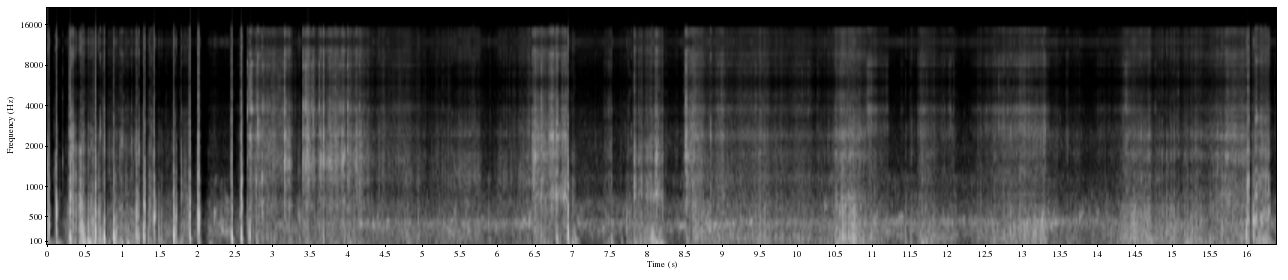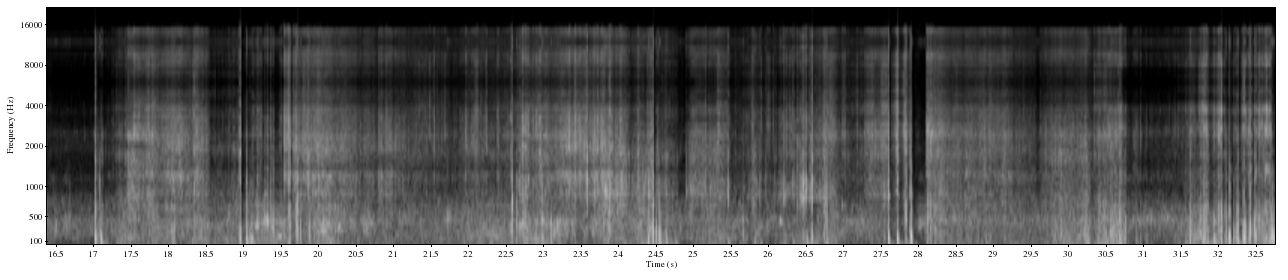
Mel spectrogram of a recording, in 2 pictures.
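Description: River water gurgling and rushing around a camera held underwater, the sound muffled and rising and falling unevenly, with scattered sharp knocks and scrapes as it moves over the gravel bed.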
